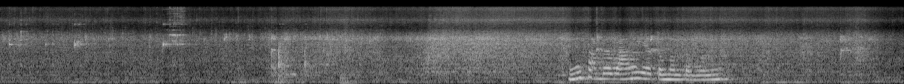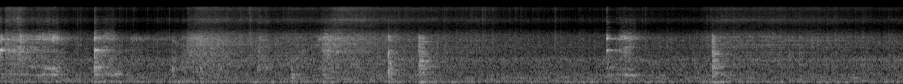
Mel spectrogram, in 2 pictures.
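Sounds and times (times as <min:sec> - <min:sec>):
spice paste sizzling in oil: 0:00.0 - 0:18.0
spatula scraping a wok: 0:00.5 - 0:13.5, 0:15.1 - 0:16.7.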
